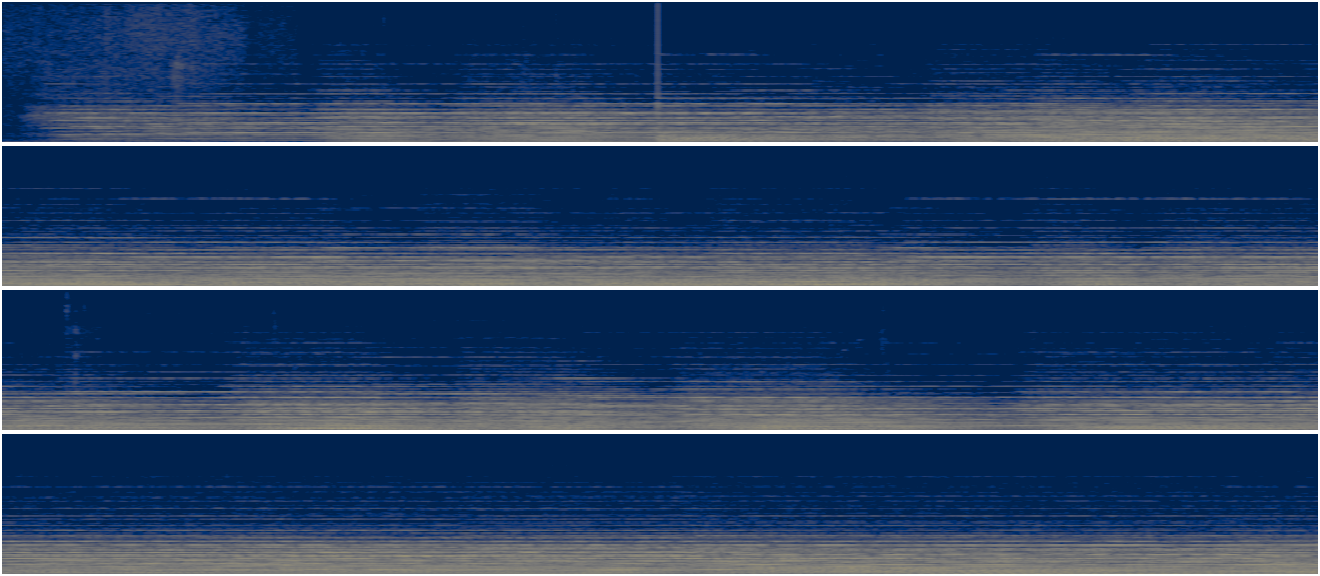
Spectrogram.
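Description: Organ playing full, sustained chords that swell in over the first couple of seconds and then hold at a steady level.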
